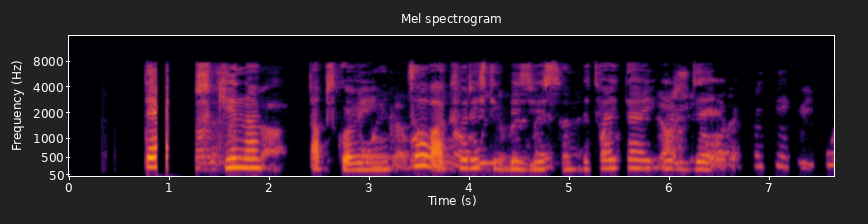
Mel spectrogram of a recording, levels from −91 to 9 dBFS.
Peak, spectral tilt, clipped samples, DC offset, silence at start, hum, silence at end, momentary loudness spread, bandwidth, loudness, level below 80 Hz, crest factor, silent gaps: -2 dBFS; -4 dB/octave; under 0.1%; under 0.1%; 0.75 s; none; 0 s; 19 LU; 8.2 kHz; -23 LUFS; -66 dBFS; 22 dB; 1.15-1.25 s, 2.19-2.36 s, 6.74-6.81 s, 6.96-7.05 s, 7.21-7.28 s, 7.50-7.56 s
